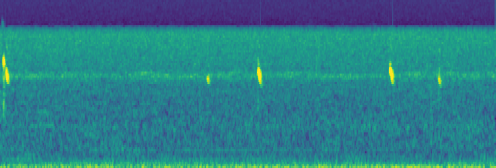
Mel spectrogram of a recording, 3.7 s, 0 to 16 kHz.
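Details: Chimney swifts at the top of an artificial chimney tower built for swifts on farmland nature conservancy in Valencia, Pennsylvania, first night coming to roost, 5 May 2023: scattered short high chips, about five in four seconds, over a steady low rumble.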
